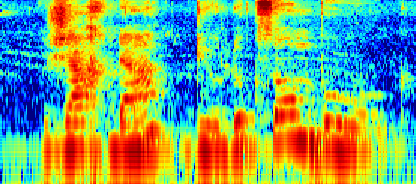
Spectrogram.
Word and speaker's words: Jardin du Luxembourg: La Tour Eiffel, le musée du Louvre, la Seine, la cathédrale Notre-Dame, Jardin du Luxembourg, Arc de Triomphe, Montmartre et Sacré-Cœur, Centre Pompidou.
